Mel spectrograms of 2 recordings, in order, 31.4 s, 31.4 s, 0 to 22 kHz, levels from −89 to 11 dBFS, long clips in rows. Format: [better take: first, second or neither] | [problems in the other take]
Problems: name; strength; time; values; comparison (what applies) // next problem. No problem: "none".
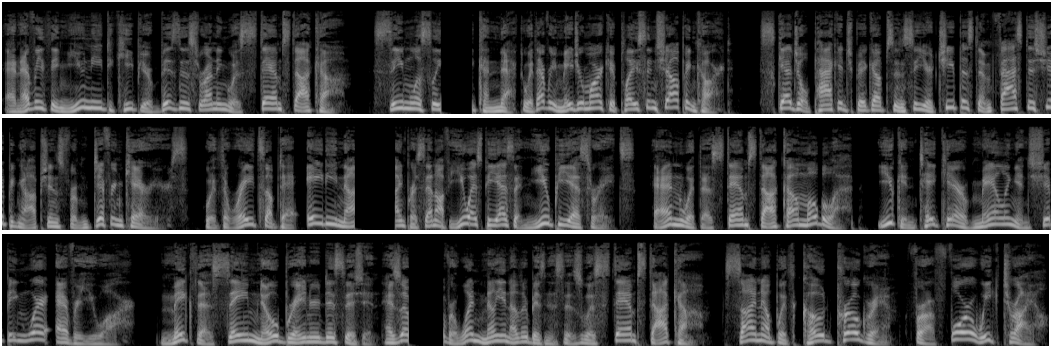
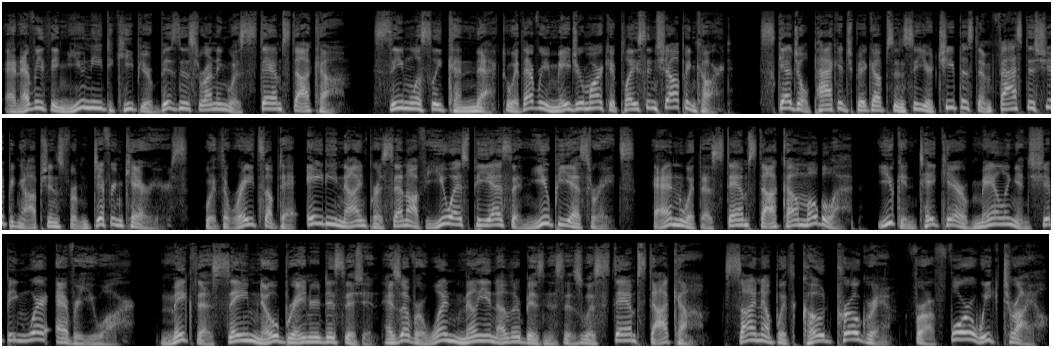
second | audio freezing; at 4.5 s, at 14 s and at 25 s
